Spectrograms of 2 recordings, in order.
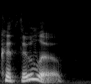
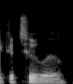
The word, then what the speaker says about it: Cthulhu: I always say Cthulhu, which I'm probably saying it wrong. – Well, you know, there's no H in it. And there, yeah, and it's with a K.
